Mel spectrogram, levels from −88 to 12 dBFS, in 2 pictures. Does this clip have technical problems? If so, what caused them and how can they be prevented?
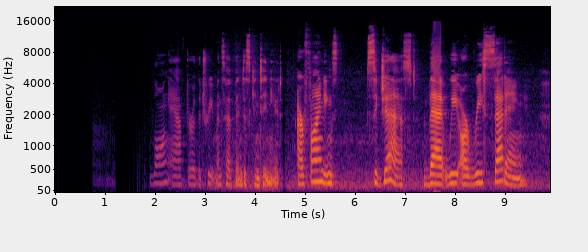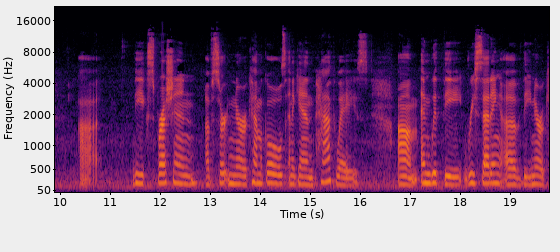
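Yes. Truncation distortion on a fade runs from 0.0 to 3.91 s and is worst between 0.0 and 2.89 s. An undithered level stage with too few bits, which fits about 10 bits, turns the quiet waveform into coarse steps and grit. Preventing it requires enough bit depth and dither in every gain stage.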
